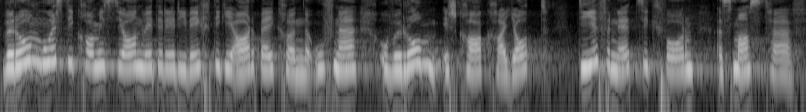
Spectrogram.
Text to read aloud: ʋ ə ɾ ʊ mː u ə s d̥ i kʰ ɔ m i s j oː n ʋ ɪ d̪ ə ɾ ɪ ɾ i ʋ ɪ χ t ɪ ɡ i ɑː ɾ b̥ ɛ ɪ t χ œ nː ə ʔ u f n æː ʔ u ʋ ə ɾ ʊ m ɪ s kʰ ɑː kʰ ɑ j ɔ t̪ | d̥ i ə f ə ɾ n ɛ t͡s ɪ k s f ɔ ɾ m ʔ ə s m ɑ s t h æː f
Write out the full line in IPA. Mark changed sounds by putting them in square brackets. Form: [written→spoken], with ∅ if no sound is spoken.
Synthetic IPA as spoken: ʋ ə ɾ ʊ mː u ə s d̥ i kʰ ɔ m i s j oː n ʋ ɪ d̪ ə ɾ ɪ ɾ i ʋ ɪ χ t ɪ ɡ i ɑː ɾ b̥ ɛ ɪ t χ œ nː ə ʔ u f n æː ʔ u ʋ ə ɾ ʊ m ɪ [s→ʃ] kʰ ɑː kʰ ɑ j ɔ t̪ | d̥ i ə f ə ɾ n ɛ t͡s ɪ k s f ɔ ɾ m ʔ ə s m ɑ s t h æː f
